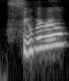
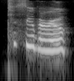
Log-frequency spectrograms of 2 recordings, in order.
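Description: First: The word begins with a plain s sound. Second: The word begins with a ts sound. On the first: The speaker calls it right. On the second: The speaker calls it wrong.

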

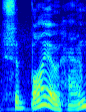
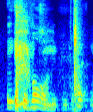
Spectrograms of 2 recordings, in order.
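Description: First: It is read out letter by letter as spelled. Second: It is said as two syllables, shi-vawn. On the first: The speaker calls it wrong. "the first time I saw it, I was going" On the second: The speaker calls it right. "somebody said"

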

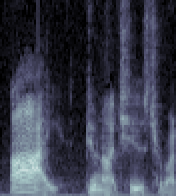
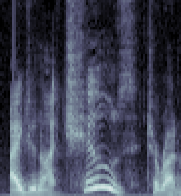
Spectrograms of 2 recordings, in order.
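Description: First: The word 'not' is stressed. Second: The word 'choose' is stressed. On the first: He has no intention of running again. The speaker calls it right. "Coolidge meant what he wrote, and the emphasis was on" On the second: He would still run if the people chose him. The speaker calls it wrong. "with the emphasis on choose like that"

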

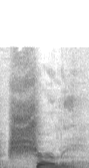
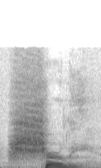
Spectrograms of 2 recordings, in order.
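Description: Both takes have the same delivery.

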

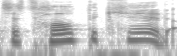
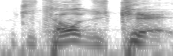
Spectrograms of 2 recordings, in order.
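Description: First: It is said without the imitated character voice. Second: It is said in an imitated character voice. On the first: The speaker calls it wrong. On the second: The speaker calls it right.

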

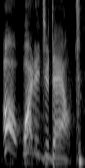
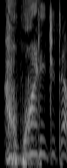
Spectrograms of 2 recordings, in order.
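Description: First: It sounds condemning and rebuking. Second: It sounds longing and loving.

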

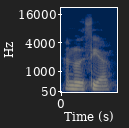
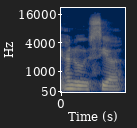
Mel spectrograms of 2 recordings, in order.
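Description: First: The s is lisped, sounding like th. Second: The s is a plain hissing s sound. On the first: This is the northern Spanish way of saying it. "you put the lisp on the S for northern Spain" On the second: This is the southern Spanish way of saying it. "in southern Spain, it would be Andalusia"

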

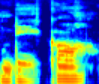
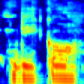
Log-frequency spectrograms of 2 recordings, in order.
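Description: First: The tone goes from low to mid. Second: The tone stays level at mid. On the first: The grinding is completed. "in a perfective aspect, dico, low-mid" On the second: The grinding is future or possible. "Dico, mid-mid"

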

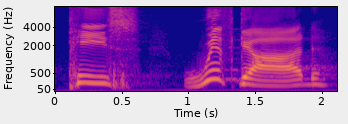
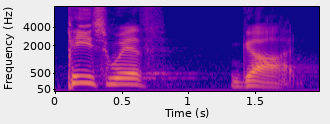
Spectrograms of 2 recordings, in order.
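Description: First: The word with is stressed. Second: The word God is stressed.

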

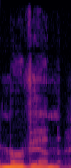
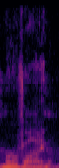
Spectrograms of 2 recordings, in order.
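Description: First: The name ends with a short 'vin' sound. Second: The name ends with a long 'veen' sound. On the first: The speaker calls it wrong. "I pronounce it incorrectly. I say Mervin" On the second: The speaker calls it right. "instead of Mervine"

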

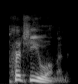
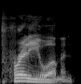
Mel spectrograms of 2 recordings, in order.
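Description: First: Both T's are crisply pronounced, British-like. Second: The T's are slurred together, North American-like.

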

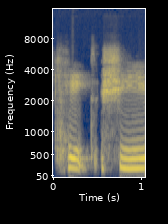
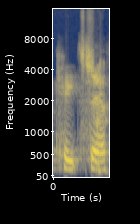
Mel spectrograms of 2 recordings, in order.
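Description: First: The second word is said like 'shee'. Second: The second word is said like 'sith'. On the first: This is the Scottish way of saying it. "if you're a snob, it's a Scottish Kate She" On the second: This is the American way of saying it. "we're American, so Kate Sith"

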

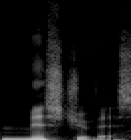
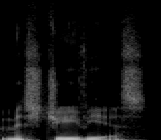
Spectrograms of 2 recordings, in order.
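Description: First: The word has three syllables, no extra vowel. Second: The word has four syllables, with an extra vowel. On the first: The speaker calls it right. "There's no E after the V there" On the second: The speaker calls it wrong. "It's not mischievous. We're taking liberties there by throwing another E in"

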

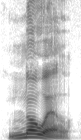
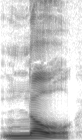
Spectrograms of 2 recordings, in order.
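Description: First: The name does not sound like 'no'. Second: The name sounds like the word 'no'. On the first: The speaker calls it right. "That would be the Jamaican pronunciation. I'll say it again" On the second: The speaker calls it wrong. "I dislike that name, Noel, because it's not my name"

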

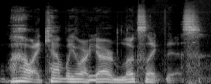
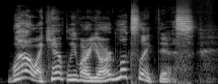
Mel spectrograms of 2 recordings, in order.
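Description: First: It sounds disgusted and dismayed. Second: It sounds delighted and impressed.

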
